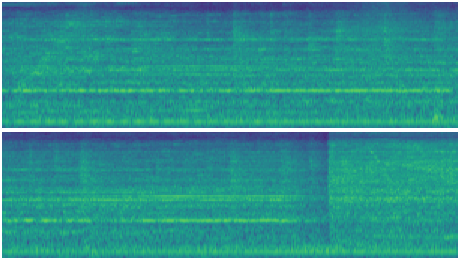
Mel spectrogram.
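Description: Anime battle sound effects: a steady noisy rumble under a held high whine. About five seconds in the whine cuts off and the noise turns louder and brighter.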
